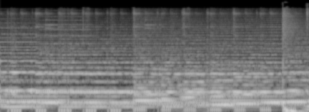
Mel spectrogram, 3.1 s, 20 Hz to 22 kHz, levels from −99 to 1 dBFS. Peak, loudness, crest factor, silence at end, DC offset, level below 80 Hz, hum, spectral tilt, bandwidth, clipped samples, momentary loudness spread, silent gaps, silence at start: -8 dBFS; -23 LUFS; 14 dB; 0 s; under 0.1%; -36 dBFS; none; -5.5 dB/octave; 16.5 kHz; under 0.1%; 2 LU; none; 0 s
